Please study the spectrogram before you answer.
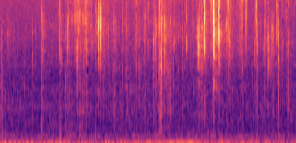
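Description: Fingertips squeeze and rub a hand-sized, plastic-wrapped multipack of Lambi Cool Mint pocket tissue packs, soft and full of tissues, in thin plastic film. Quick, bright plastic crinkles and crackles, with a few sharper snaps near the end, sound over a steady low hum.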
